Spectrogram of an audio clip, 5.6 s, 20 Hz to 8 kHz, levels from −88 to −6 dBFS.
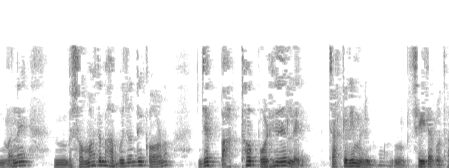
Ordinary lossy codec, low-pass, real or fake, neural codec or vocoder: MP3, 24 kbps; 7.2 kHz; real; none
